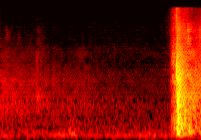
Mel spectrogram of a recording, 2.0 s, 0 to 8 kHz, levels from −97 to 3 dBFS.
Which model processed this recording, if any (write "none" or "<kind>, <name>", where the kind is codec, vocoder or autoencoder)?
vocoder, Vocos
